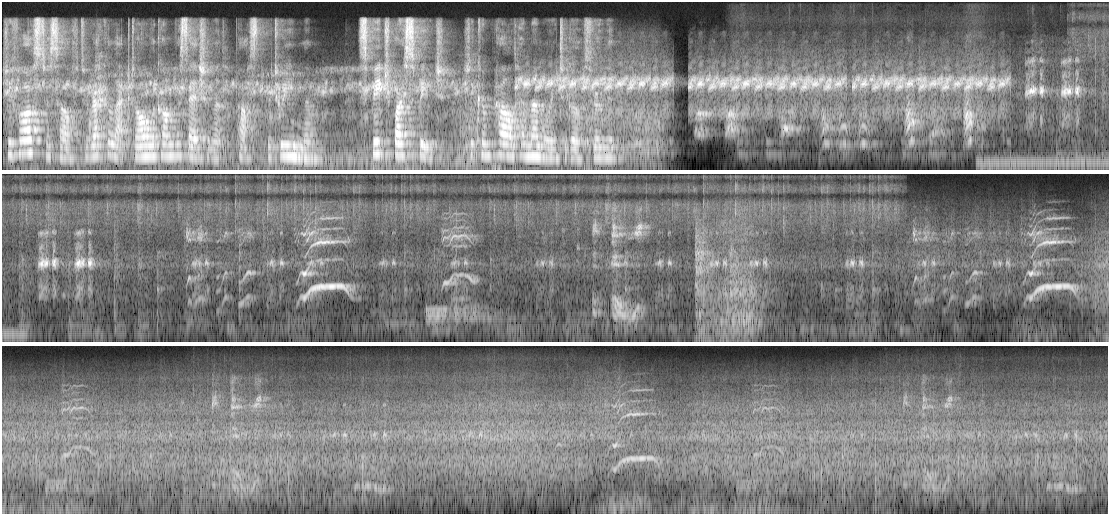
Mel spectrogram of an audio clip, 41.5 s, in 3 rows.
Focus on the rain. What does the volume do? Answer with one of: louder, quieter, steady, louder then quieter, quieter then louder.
louder.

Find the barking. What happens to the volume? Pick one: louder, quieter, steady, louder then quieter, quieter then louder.
steady.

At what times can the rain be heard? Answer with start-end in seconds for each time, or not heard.
9.0-41.4.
